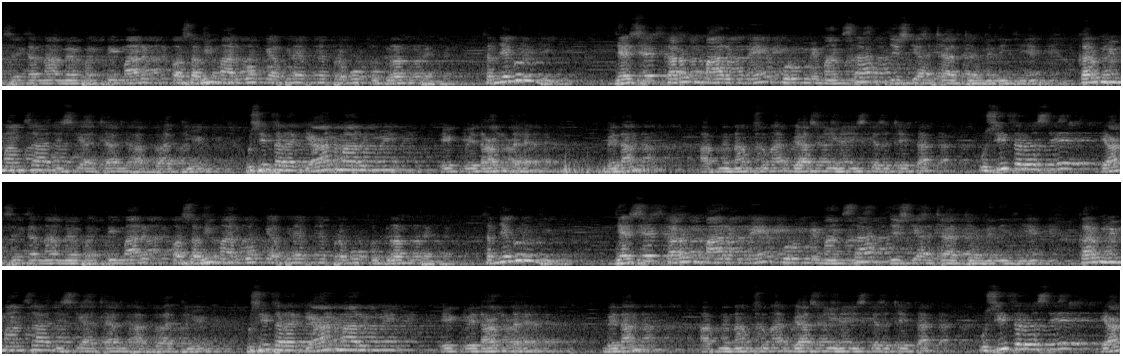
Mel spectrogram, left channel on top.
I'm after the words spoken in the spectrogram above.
का नाम है भक्ति मार्ग, और सभी मार्गों के अपने अपने प्रमुख ग्रंथ हैं। समझे गुरु जी? जैसे कर्म मार्ग में पूर्व मीमांसा जिसके आचार्य जैमिनी जी हैं, कर्म मीमांसा जिसके आचार्य भारद्वाज जी हैं, उसी तरह ज्ञान मार्ग में एक वेदांत है। वेदांत आपने नाम सुना, व्यास जी हैं इसके रचयिता। उसी तरह से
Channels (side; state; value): both; normal; correlation 0.68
